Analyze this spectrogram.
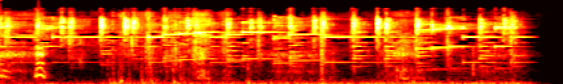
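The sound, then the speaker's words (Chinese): A phone ringtone plays a bright electronic melody of many quick, repeated notes, loud and steady for about five seconds before it cuts off. “你稍等一下。不好意思，我出去接个电话。”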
